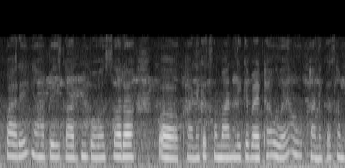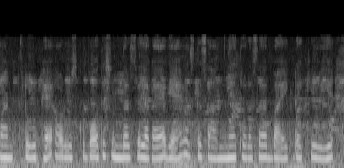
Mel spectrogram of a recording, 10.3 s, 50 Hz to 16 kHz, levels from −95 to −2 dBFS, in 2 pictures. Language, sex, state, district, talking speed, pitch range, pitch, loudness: Hindi, female, Andhra Pradesh, Visakhapatnam, 205 wpm, 220-240 Hz, 225 Hz, -28 LUFS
